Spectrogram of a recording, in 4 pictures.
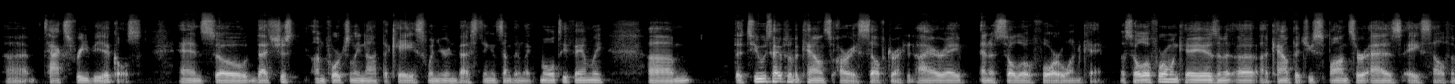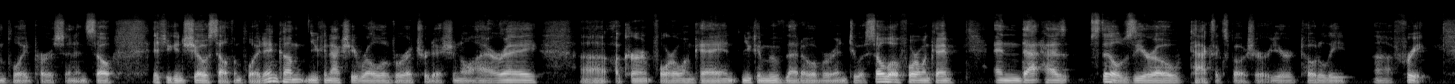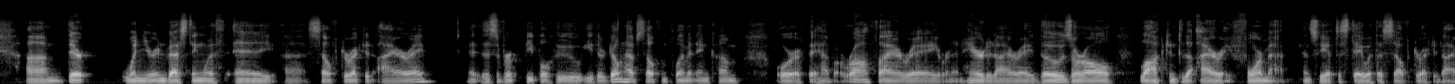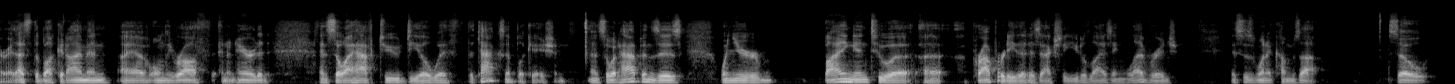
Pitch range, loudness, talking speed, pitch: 85-100 Hz, -24 LUFS, 195 wpm, 95 Hz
